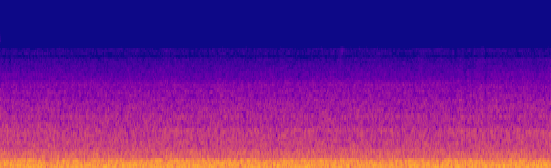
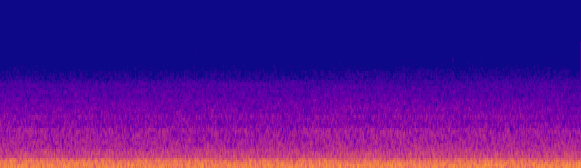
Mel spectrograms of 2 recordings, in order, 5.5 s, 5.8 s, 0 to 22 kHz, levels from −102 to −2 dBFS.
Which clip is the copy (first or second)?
first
